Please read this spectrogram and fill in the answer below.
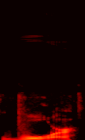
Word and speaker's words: war: L civil and and War the war w a r and w o r e sound exactly the same war Civil War um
